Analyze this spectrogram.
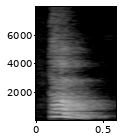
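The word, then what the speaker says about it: thumb: फैट गया है अरे उसी तरह से थंब है ना इसे हम थंब बोल दे ये तो यहां भी देखिए हर जगह क्या हो रहा है जो बी आया है वो एम के बाद आया है तो जब भी क्या होगा बी एम के बाद आएगा तो वो क्या होगा साइलेंट होगा है ना देख लें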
